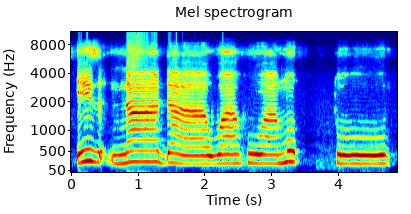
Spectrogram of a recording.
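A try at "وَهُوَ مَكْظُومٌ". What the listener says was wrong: Mak, bukan muk. Wa huwa makzum.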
